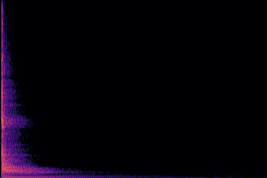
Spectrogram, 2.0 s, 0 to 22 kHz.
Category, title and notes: Music > Solo instrument
Rim Hit Perc Oneshot-006
Crash, Custom, Cymbal, Cymbals, Drum, Drums, FX, GONG, Hat, Kit, Metal, Oneshot, Paiste, Perc, Percussion, Ride, Sabian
